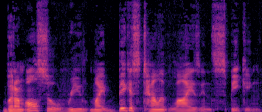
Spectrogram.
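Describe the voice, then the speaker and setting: A young man talking casually to the camera as an applicant, with a dry, deadpan delivery. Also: mid-range voice, unhurried, breathy edge. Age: young adult.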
